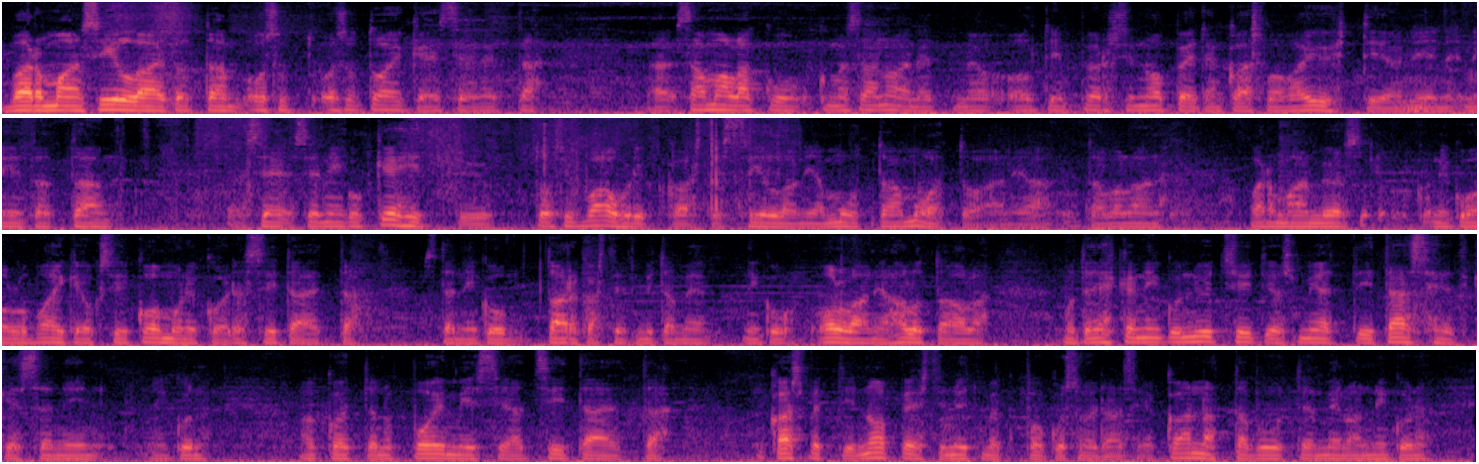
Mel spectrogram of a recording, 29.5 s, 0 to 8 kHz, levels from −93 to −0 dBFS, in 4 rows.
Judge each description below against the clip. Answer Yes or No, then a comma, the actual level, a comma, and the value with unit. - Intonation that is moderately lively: Yes, average, 3.2 semitones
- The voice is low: Yes, low, 100 Hz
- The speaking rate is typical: No, fast, 180 wpm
